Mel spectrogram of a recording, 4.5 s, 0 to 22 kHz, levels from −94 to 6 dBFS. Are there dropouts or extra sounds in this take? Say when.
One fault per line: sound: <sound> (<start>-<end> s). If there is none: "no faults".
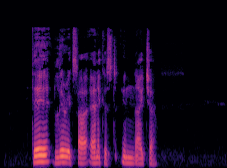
no faults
